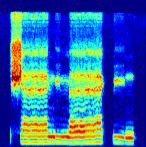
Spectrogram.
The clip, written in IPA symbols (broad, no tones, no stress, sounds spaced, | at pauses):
ʃ æː ŋ y m æː k͡p y ŋ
